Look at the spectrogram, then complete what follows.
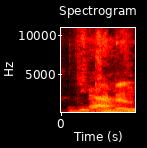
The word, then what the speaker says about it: Gimel: Vine, Gimel, Gimel. G as in girl, G.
